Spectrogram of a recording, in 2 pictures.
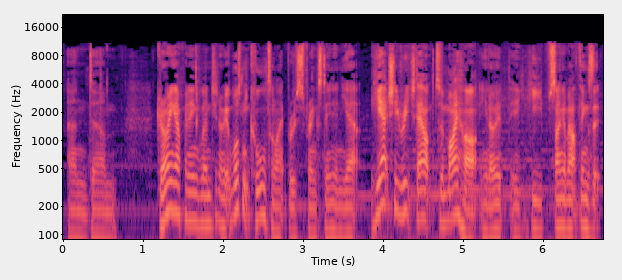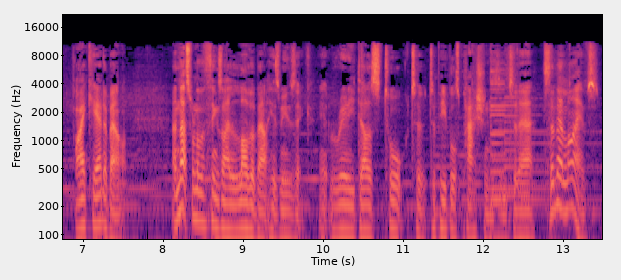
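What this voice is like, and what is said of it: English accent. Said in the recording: “I grew up in England, of course, as you can tell from my accent.”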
